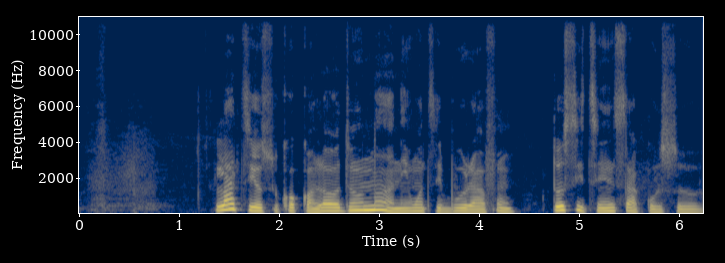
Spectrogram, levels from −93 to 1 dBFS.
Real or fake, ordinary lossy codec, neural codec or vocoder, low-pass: real; none; none; none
